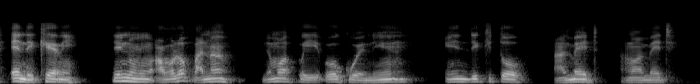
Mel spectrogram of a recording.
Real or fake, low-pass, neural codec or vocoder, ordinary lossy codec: fake; 7.2 kHz; codec, 16 kHz, about 1 kbps, DyCAST, with the encoder's durations; none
